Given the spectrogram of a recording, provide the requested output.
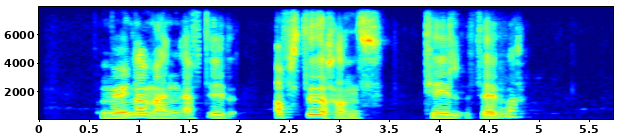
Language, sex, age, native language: Icelandic, male, 20-29, Icelandic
